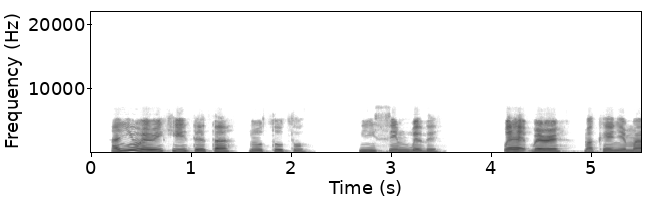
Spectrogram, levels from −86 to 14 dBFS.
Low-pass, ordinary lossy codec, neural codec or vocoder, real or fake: 7.2 kHz; none; codec, 16 kHz, 16 kbps, FunCodec, trained on Chinese and English, 50 frames a second; fake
